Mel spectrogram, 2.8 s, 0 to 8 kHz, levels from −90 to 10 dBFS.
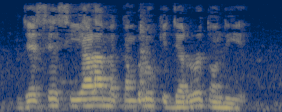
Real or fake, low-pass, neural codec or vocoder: real; 7.2 kHz; none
